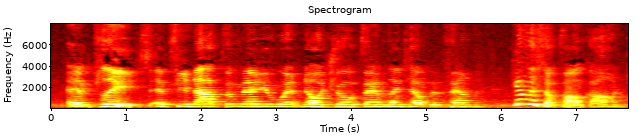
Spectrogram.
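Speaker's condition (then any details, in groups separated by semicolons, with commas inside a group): Cerebral palsy; since birth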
